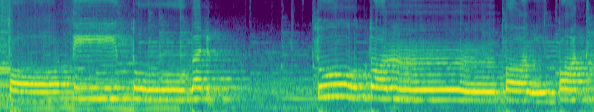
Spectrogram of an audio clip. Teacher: Menyentuhkan ujung lisan dengan tempat tumbuhnya dua gigi seri bagian atas.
